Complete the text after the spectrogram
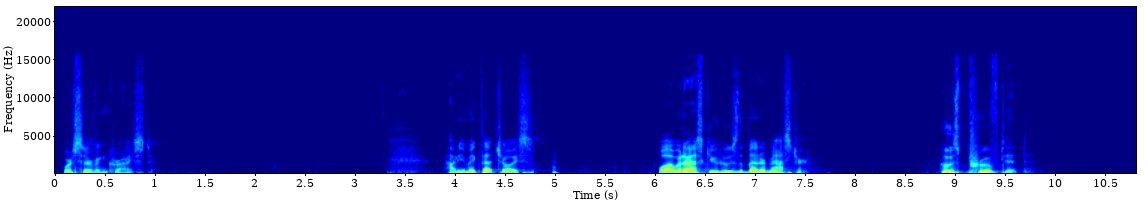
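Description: A man speaks calmly through a headset microphone, pausing between phrases.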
